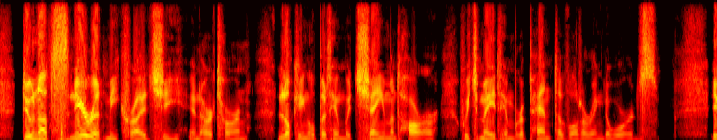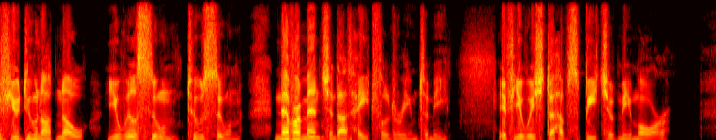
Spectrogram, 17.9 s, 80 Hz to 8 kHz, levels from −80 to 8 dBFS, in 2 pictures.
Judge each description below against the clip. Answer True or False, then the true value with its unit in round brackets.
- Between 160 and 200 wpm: True (175 wpm)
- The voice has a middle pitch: False (110 Hz)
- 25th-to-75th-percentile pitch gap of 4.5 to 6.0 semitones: True (5.0 semitones)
